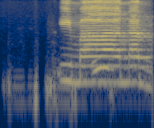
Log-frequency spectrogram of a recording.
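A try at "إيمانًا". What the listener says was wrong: I, panjangkan hamzahnya.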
